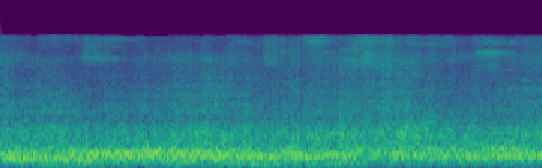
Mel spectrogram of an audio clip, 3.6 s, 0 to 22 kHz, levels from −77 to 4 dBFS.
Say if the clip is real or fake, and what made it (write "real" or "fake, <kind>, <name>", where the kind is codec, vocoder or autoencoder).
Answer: real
